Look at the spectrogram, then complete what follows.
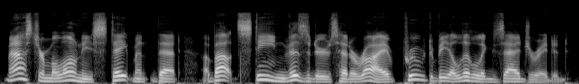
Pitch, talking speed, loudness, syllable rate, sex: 155 Hz, 155 wpm, -17 LUFS, 5.7 syllables/s, male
